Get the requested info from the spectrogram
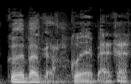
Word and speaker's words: Kudaibergen: Kudaibergen,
